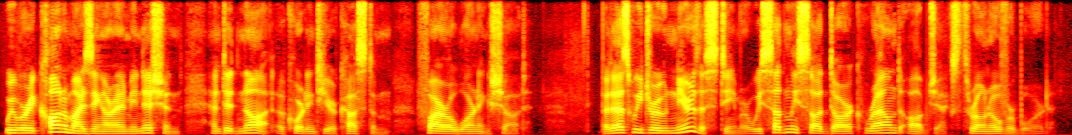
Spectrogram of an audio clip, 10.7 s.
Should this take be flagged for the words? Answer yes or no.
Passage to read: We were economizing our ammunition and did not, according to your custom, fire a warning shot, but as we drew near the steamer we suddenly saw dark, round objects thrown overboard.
no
